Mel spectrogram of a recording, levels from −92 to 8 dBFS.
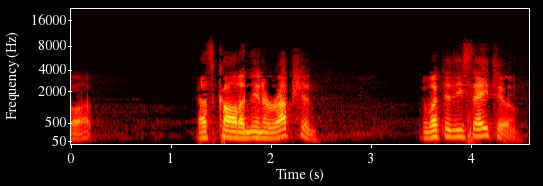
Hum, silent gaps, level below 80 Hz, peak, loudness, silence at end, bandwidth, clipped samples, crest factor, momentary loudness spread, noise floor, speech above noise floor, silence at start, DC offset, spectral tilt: none; none; -68 dBFS; -8 dBFS; -29 LUFS; 0.1 s; 9 kHz; under 0.1%; 22 dB; 18 LU; -74 dBFS; 46 dB; 0 s; under 0.1%; -6.5 dB/octave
